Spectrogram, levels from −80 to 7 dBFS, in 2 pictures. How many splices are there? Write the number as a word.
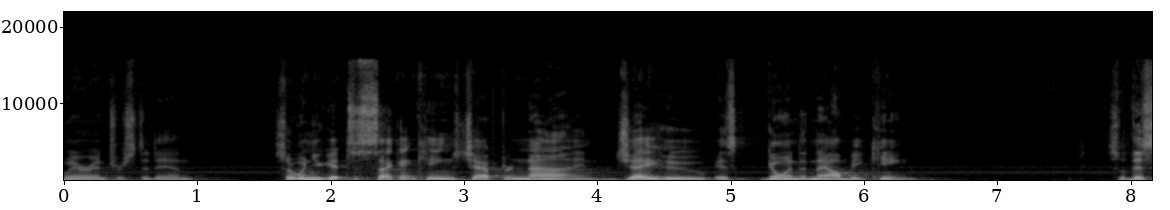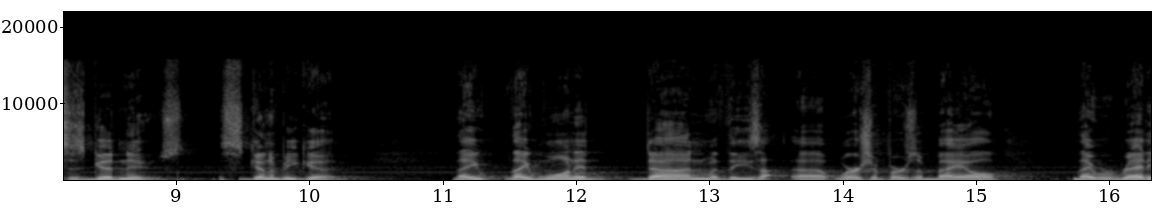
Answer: zero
